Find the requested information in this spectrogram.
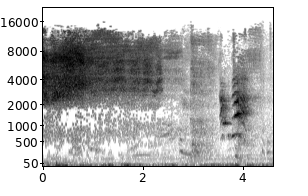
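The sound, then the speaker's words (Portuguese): A voice imitates water rushing quickly down a poorly kept mountain with a sustained, breathy hiss lasting a couple of seconds, then breaks into brief speech. “Se a montanha não está bem cuidada, a água desce muito rápido. Como é o barulho?”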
